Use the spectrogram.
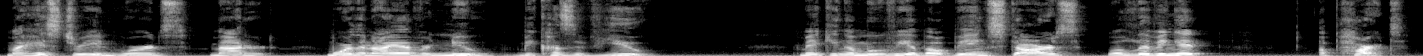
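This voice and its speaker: A Canadian woman recites her own poetry at a very unhurried pace. Her pitch sits in the middle range for a woman. She is earnest and dramatic, placing each short phrase deliberately and pausing between them. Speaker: poet reading own work. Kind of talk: dramatic spoken-word poetry reading.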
